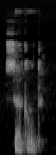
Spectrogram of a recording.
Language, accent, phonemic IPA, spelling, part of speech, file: English, Southern England, /ˈsɜː(ɹ)kəld/, circled, verb / adjective, LL-Q1860 (eng)-circled.wav
- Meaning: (verb) simple past and past participle of circle; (adjective) 1. Marked with a surrounding circle or ellipse; ringed 2. Having a certain type, or number, of circles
